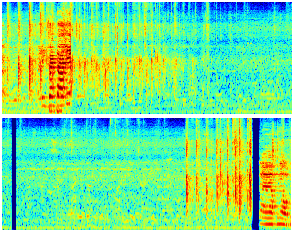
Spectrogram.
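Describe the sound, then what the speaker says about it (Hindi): Audience applause in a hall erupts loudly at the start, gives way to a long stretch of talk and crowd murmur, then swells again with bursts of clapping near the end. "और एक बार ताली"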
